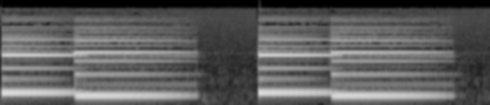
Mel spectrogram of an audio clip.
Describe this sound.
A recording of a typical modern electronic doorbell. It sounds its chime twice.
bell, ding-dong, doorbell, electronic, ring, ringing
